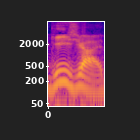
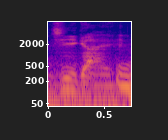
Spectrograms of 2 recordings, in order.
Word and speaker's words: Gegaj: Today, how do you pronounce my last name? Gegaj, though. I got it right. Actually, Gegai. Gegai.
